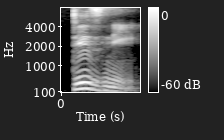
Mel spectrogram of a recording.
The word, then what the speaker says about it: Disney: It's Disney. So it's not Disney or Disney or something like that. It's actually just Disney, so that short I sound that we heard earlier.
